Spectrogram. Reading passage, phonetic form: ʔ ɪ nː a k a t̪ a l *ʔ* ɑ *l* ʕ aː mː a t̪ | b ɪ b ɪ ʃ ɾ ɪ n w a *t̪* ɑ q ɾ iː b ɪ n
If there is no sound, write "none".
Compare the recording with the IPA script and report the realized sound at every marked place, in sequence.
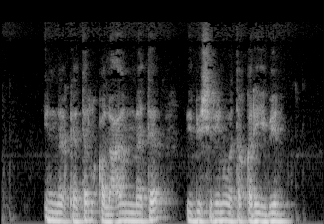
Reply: q, l, t̪

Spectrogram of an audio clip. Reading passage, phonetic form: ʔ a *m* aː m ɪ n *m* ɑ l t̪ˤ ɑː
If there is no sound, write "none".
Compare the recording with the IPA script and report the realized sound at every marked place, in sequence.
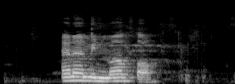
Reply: n, m

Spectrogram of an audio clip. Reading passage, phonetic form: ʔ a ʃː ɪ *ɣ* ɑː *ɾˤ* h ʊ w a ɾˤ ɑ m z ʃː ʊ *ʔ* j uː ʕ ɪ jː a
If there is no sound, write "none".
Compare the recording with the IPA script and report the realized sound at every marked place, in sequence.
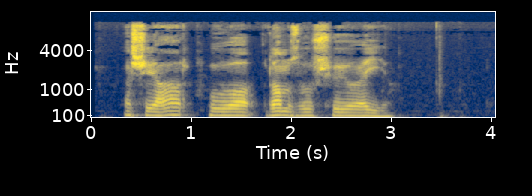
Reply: ʕ, ɾˤ, none

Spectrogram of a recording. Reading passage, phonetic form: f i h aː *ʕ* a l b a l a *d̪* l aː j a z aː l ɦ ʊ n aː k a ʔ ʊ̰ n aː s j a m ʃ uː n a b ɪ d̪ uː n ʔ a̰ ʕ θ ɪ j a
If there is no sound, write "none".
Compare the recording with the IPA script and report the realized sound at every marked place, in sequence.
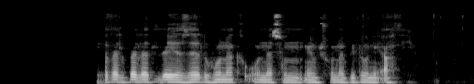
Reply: ð, d̪

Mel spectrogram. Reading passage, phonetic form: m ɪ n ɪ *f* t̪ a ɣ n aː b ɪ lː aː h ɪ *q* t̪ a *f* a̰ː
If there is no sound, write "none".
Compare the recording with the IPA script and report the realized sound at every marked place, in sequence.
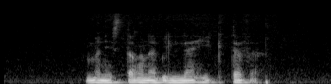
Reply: s, k, f

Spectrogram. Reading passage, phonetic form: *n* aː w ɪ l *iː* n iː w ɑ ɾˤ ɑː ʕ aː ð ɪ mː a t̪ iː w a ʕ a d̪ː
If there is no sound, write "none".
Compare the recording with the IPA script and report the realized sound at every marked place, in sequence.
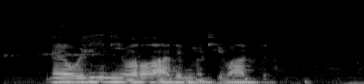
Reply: n, iː

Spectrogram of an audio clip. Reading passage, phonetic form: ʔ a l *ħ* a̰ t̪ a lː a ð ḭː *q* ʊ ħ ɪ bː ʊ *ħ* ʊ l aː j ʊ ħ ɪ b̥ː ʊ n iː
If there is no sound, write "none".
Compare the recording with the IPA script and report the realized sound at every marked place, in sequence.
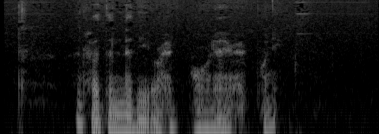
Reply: f, ʔ, h

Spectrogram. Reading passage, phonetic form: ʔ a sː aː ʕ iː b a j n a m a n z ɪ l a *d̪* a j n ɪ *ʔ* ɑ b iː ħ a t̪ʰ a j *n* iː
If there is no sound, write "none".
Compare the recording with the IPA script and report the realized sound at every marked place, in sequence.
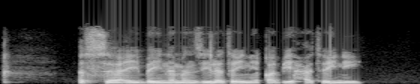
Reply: t̪, q, n

